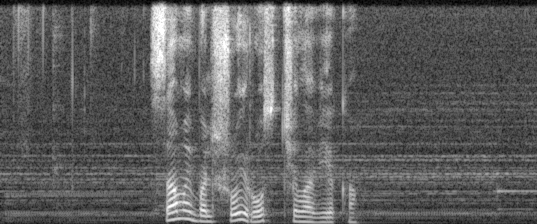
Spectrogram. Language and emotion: Russian, neutral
